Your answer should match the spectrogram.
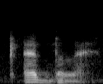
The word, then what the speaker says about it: Kabbalah: Now, when you look at that word Kabbalah or Kabbalah or Kabbalah, the correct pronunciation would be Kabbalah.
